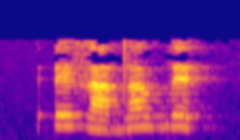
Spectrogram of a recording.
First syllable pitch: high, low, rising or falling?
high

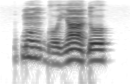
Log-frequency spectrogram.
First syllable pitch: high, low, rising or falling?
high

